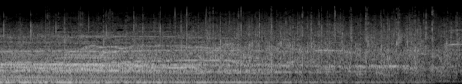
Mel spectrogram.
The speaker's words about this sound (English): Make some noise for yourself.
